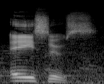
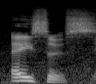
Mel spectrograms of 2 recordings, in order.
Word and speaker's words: ASUS: yeah yes so say it with me together ASUS ASUS yeah so it's something we're constantly trying to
